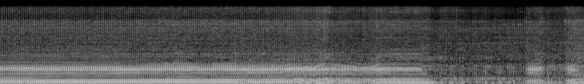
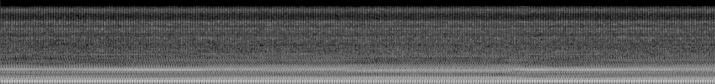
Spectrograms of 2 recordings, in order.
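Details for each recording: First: APC Mini Chopper two-stroke engine with a raspy buzz held steady, then dropping and blipping, with a sharp puffing edge. Exhaust is leaking at the muffler gasket; the owner plans to fit a graphite gasket. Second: APC mini chopper, electric start with no choke after priming: it catches and settles into a steady, even idle with a constant buzzy note, no misses or knocks. Normal idle.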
